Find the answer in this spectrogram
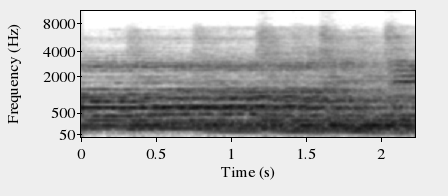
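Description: Several voices singing together in a classical, operatic style, holding long notes.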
